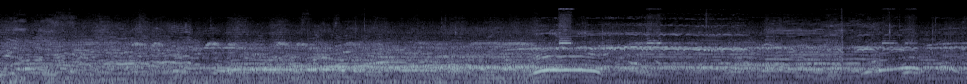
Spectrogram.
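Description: A large crowd of men and women shouts and chants loudly outdoors.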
